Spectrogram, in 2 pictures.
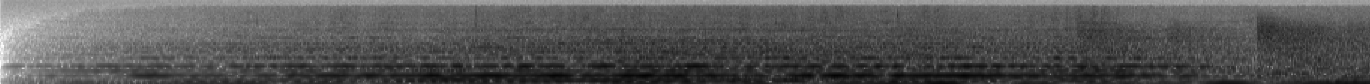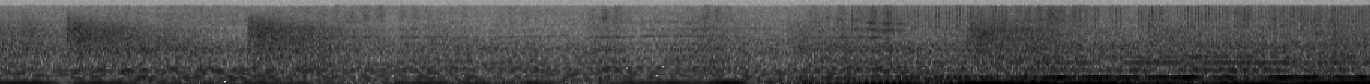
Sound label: Tension Block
